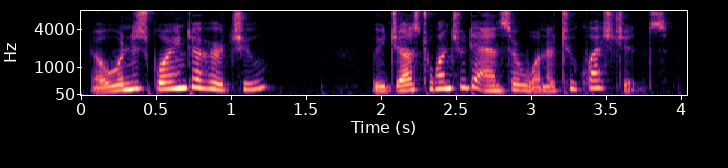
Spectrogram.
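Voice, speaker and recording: A woman voicing a composed, authoritative military gentleman in an audiobook, measured and dry yet kindly. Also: medium pitch, animated, voice pushed up, lightly acted. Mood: gentle, probing. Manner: measured, reassuring, questioning.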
